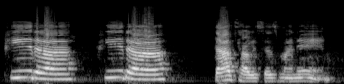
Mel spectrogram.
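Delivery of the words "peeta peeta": put-on higher, louder little-kid call; toddler calling. A narrator's reading. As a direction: call out from the jungle gym. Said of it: "he called".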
